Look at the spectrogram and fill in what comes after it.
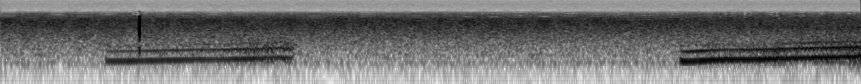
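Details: Small grey cat asleep and snoring; two drawn-out whistling tones of about one second each, gently rising in pitch and spaced about three seconds apart, over a steady background hiss.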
